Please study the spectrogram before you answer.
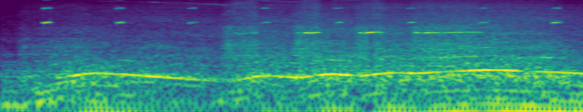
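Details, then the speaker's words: Nepal truck diesel after replacing leaking turbo U-pipe/bend elbow that caused awful noise: even running with mild hum rising and falling with speed, no puffing or chuffing; sounds healthy after repair. "बल्ल गाडीको आवाज चाहिँ मिठो आयो है त"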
